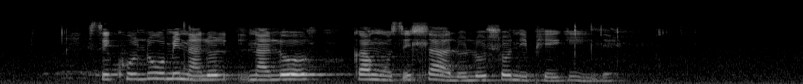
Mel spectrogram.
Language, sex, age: Swati, female, 20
